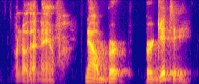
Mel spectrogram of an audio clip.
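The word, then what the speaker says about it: Birgitte: know that now now burgetti brigitte the german pronunciation of bridget that is exactly who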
